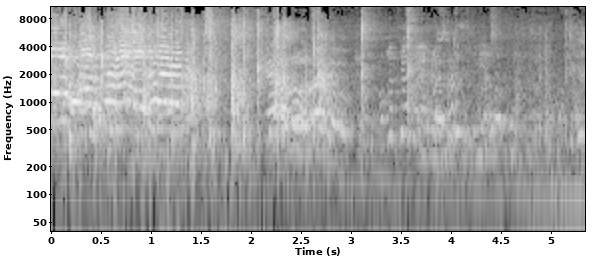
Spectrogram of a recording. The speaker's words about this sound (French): Je ne peux presque plus vous répondre tellement le peuple acclame notre grand César.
